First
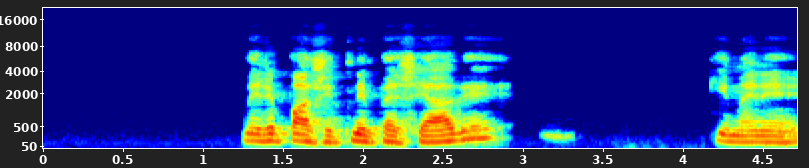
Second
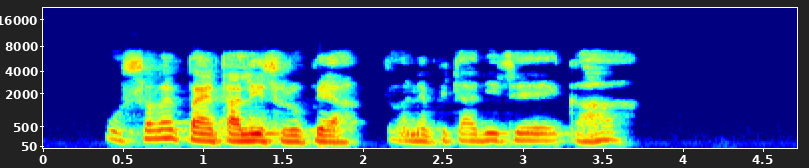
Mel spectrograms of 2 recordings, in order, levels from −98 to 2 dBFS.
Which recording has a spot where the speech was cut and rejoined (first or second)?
second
